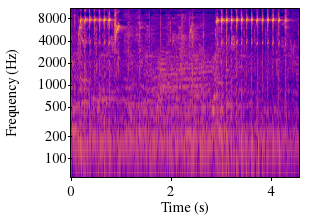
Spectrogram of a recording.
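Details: Sunbird song for provoking captive birds to sing, with two fast, metallic high trills of even ticking notes, the second longer at about fifteen notes, separated by a quiet pause.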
